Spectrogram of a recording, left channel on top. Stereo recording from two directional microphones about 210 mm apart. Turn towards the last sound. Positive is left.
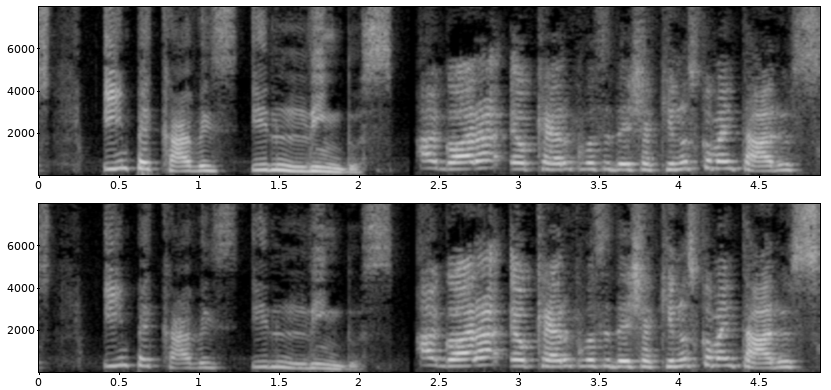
turn(degrees=-10)  # may be behind; listen again after turning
